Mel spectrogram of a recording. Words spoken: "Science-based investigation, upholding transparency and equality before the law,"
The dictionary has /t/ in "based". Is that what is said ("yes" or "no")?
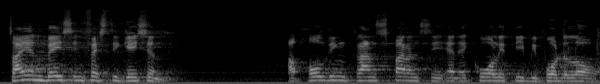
no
